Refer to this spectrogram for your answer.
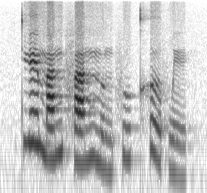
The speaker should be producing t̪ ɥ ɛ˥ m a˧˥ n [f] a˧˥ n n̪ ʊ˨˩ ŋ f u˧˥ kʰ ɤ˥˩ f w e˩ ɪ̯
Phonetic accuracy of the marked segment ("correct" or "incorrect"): correct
